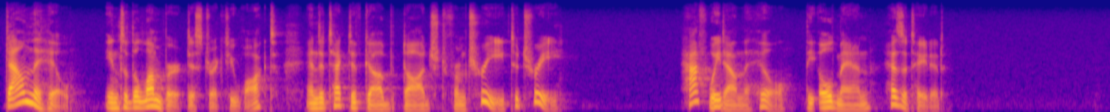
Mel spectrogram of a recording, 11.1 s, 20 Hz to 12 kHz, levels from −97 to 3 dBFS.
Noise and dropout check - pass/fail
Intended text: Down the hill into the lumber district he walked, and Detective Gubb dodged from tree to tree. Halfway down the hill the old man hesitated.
pass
